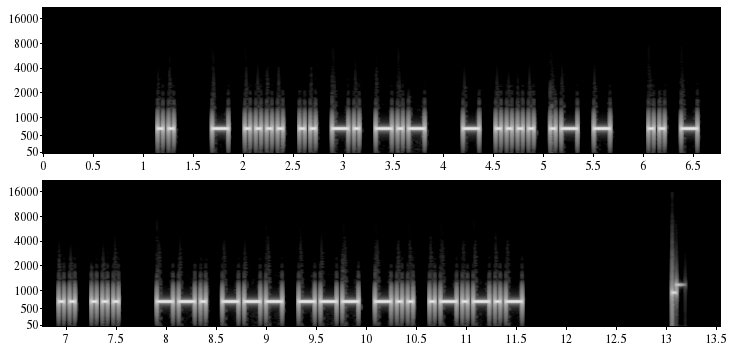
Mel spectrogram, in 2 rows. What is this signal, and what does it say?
Morse code, heard as a keyed tone, about 22 wpm, 700 Hz. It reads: I THINK THAT IT IS GOOD.
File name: practice / 22wpm / Sentences with 3-Word Phrases - 22wpm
